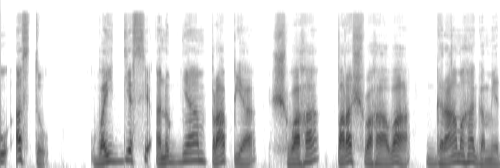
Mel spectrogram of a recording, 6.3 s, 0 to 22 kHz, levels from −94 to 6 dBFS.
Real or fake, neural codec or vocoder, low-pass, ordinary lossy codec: real; none; 14.4 kHz; Opus, 32 kbps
